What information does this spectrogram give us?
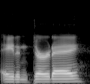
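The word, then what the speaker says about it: Aden Durde: joe whitt jr um aiden durdee is is what we're going with on the pronunciation there until i figure out for sure aiden durde the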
